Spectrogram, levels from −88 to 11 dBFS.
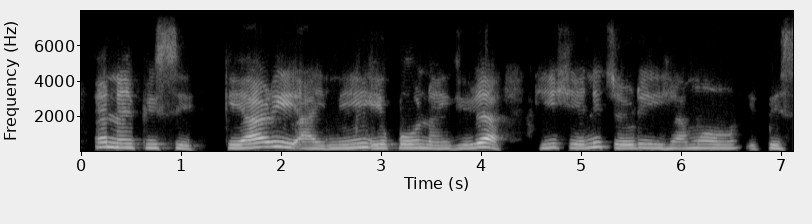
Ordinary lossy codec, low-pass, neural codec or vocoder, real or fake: Opus, 16 kbps; 7.2 kHz; none; real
